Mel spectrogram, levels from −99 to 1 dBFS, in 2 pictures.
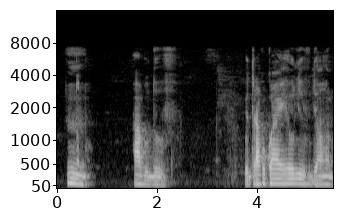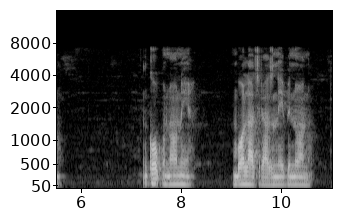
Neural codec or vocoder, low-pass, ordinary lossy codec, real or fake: none; 7.2 kHz; none; real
